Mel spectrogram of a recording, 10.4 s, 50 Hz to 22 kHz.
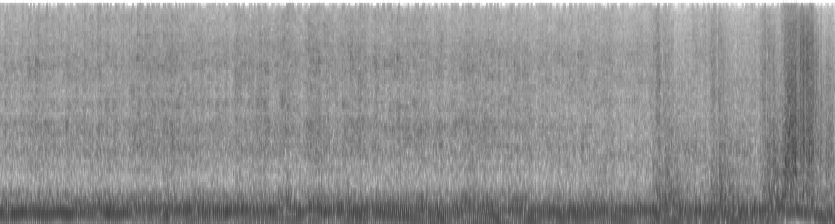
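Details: Suzuki Hayabusa GSX1300R after a wreck, eight-injector engine with two new main injectors fitted, no exhaust installed; loud raw open-pipe idle staying even with clean quick revs, hitting on all cylinders; normal idle and revving.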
